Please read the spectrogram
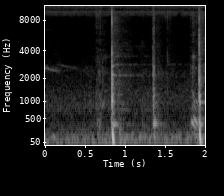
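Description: Basketball bouncing on an outdoor court surface: two sharp bounces about a second apart, with a fainter one between.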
